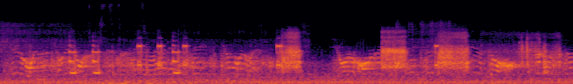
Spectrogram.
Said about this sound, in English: They're picking up interference from their radios.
